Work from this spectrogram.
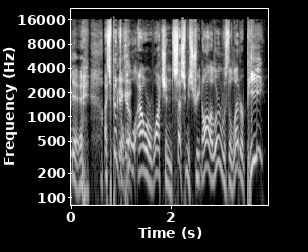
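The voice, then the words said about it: Impression of a TV puppet character. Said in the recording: “going to do an Alf impression,”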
